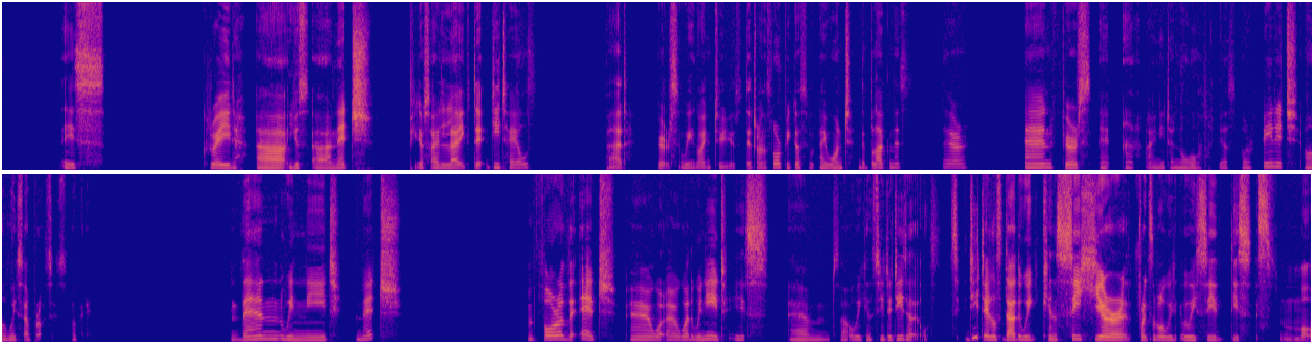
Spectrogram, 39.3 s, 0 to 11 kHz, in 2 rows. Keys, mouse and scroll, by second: 4.4 middle click, 4.8 click, 5.2 right click, 5.9-7.4 drag, 7.4-8.7 middle drag, 8.7 click, 9.6 middle click, 9.9 click, 10.6-12.0 drag, 12.9-14.2 drag, 15.6-16.8 drag, 17.1 right click, 17.6 click, 18.1 click, 18.4 u, 19.7 click, 20.5 click, 21.6 click, 23.2 click, 24.0-25.1 drag, 26.4-27.8 drag, 31.6-33.1 middle drag, 34.1 middle click, 34.9 click.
